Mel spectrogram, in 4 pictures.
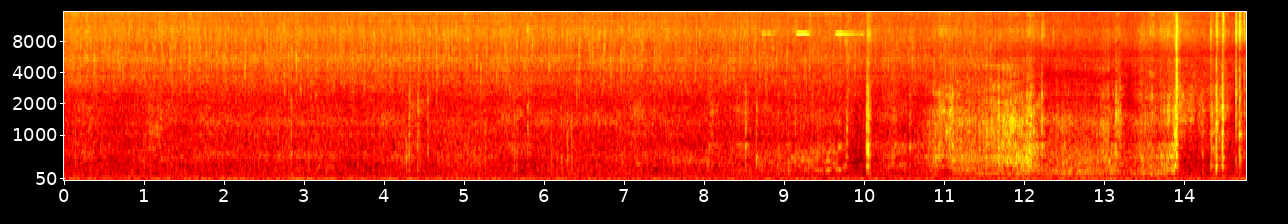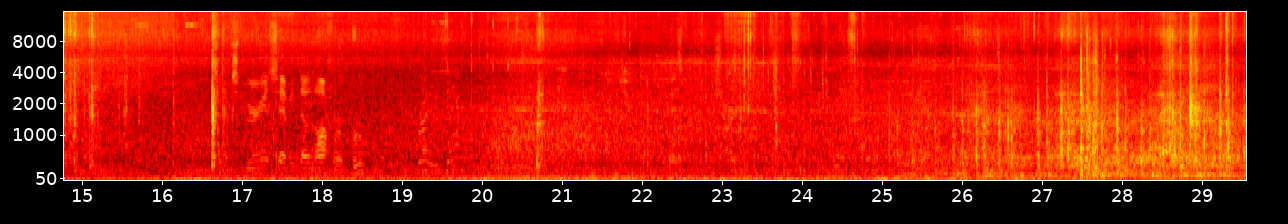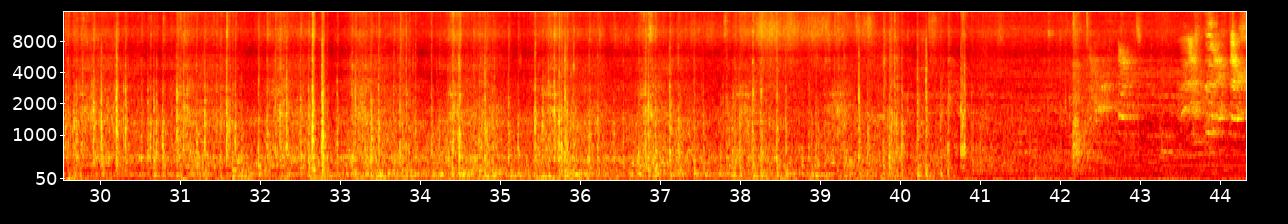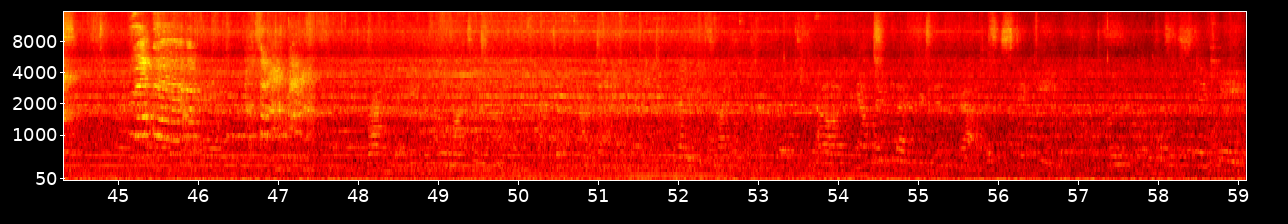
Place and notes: The Loop, Chicago, IL, USA - Skateboarding on Michigan ave.
Wandering down Michigan avenue with my skateboard on a grey Chicago afternoon.
24 November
